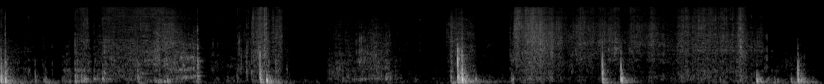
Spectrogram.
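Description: A cardboard shoe box being handled and a thin plastic bag crinkling as a leather wingtip shoe is unwrapped, broken by several sharp knocks of the box and shoe set down on a wooden floor, the loudest about halfway through.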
